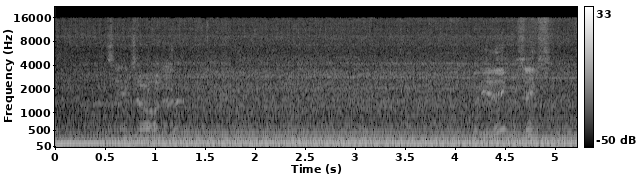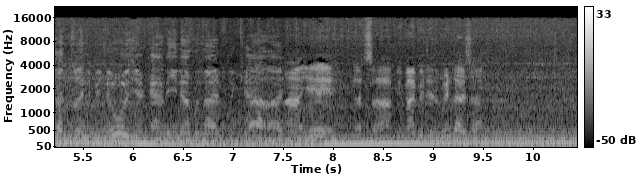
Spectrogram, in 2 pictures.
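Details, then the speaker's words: Road test after fitting an M80 Torque-locker 3.46 diff: steady low driveline drone with no whine or howl rising with speed; rear diff quiet, normal. "15 there no noises don't run out of fuel don't have to walk back"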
